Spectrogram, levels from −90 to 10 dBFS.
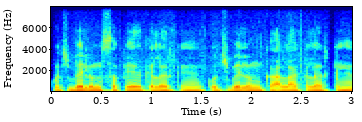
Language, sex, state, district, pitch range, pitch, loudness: Hindi, male, Jharkhand, Deoghar, 110-115 Hz, 115 Hz, -18 LUFS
